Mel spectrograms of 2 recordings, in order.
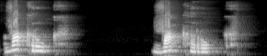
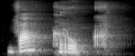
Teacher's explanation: Now O is not stressed and we hear A.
